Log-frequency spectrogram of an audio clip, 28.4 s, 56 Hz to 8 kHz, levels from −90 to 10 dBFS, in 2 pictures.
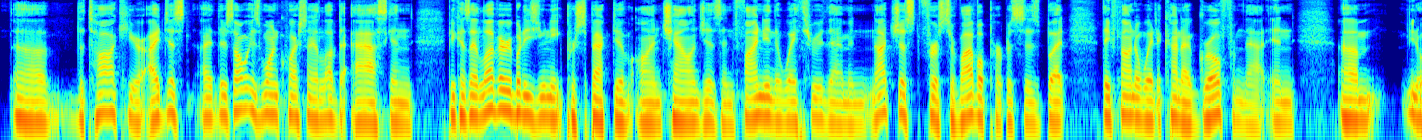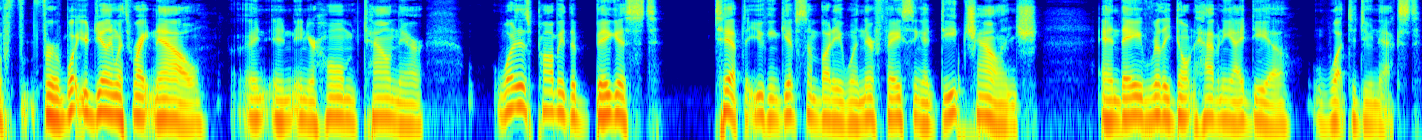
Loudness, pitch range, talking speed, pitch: -19 LUFS, 110-130 Hz, 195 wpm, 120 Hz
